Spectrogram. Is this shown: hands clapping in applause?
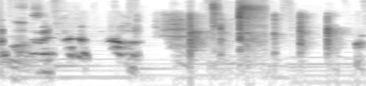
yes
